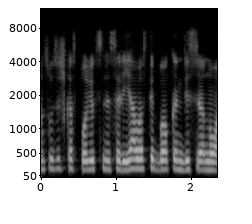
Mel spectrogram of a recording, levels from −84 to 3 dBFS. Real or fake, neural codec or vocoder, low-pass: fake; codec, 24 kHz, 1.2 kbps, DualCodec; 10.8 kHz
